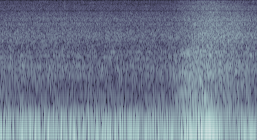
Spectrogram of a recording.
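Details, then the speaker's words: Ferrari first start after sitting, new plugs and penetrating oil, fuel pump switched on first: deep low rumble swelling with a throttle blip, running fairly smoothly, sounds half decent; some smoke seen, possibly off the manifold; normal running. "actually that sounds half decent"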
